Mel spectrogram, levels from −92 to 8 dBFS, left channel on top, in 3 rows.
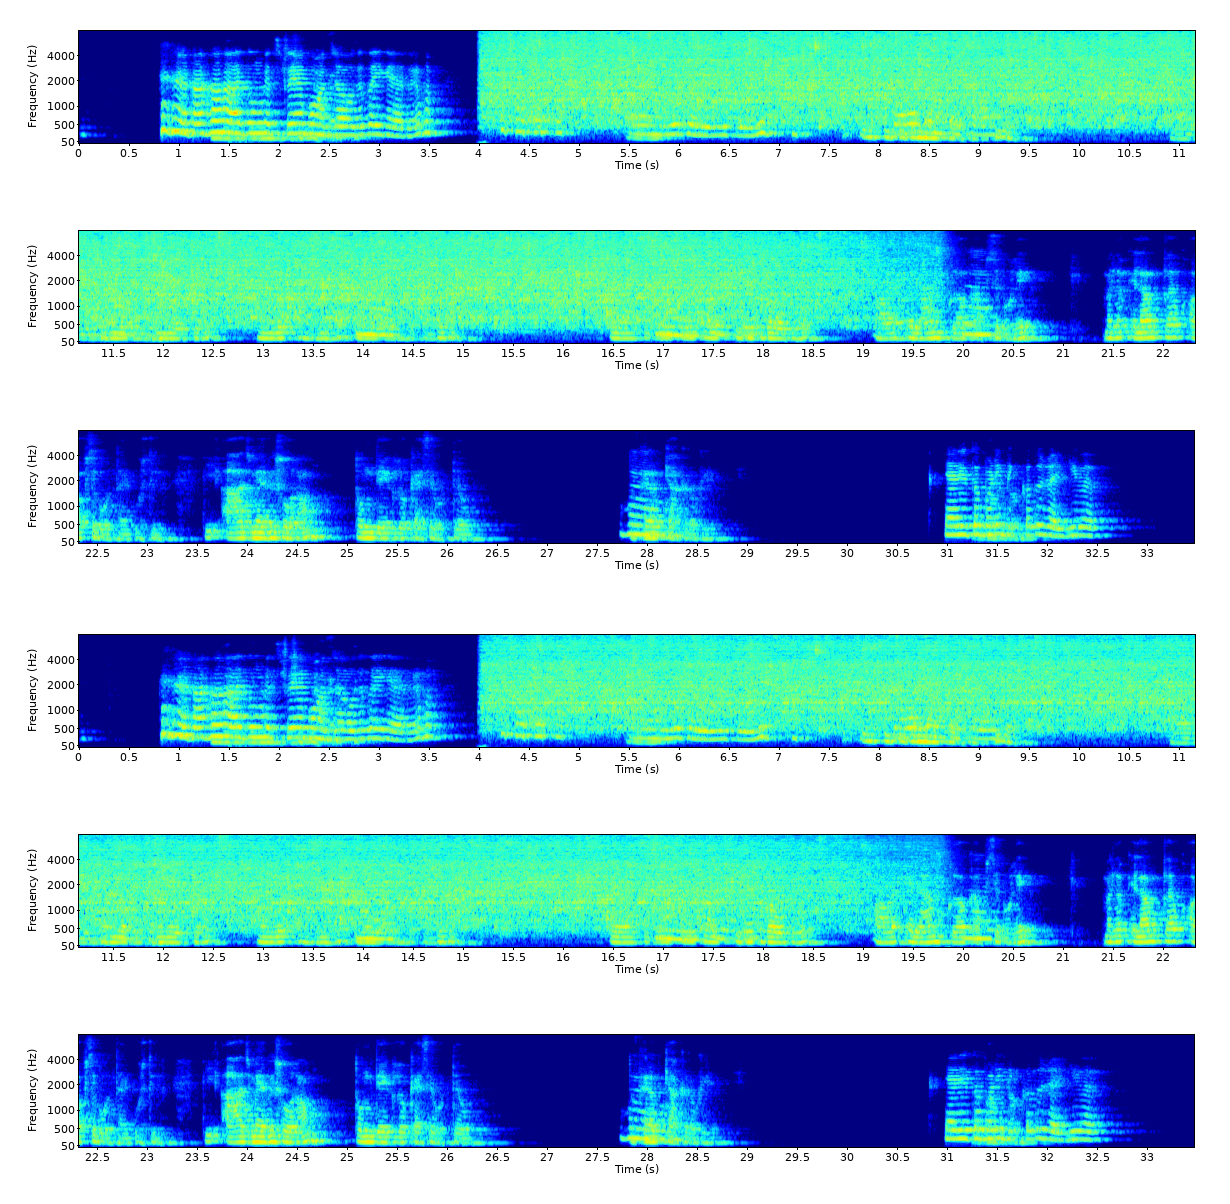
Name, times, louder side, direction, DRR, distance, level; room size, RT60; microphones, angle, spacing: voice 1, 0.8-3.5 4.2-4.9 5.5-7.2 8.1-9.3 11.0-12.1 13.9-14.3 16.9-18.0 20.0-20.3 27.7-28.3 31.0-32.5, left 1 dB, 80° left, 2 dB, 0.9 m, -34 dB
voice 2, 1.3-2.6 5.5-5.8 7.6-9.4 10.9-15.0 16.5-18.5 19.1-20.7 21.4-23.2 23.6-24.7 25.1-26.3 27.9-28.7 31.3-31.8, right 1 dB, 35° right, 1 dB, 1.2 m, -36 dB
sound 1, 4.0-19.8, left 2 dB, 35° left, 1.4 m, -30 dB
8.7 x 3.6 x 4.1 m, 0.72 s
head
